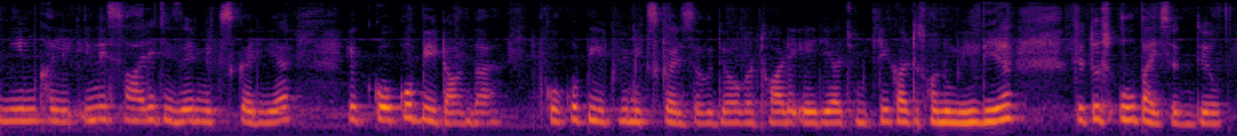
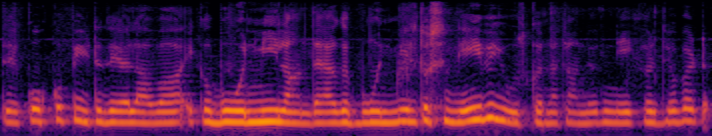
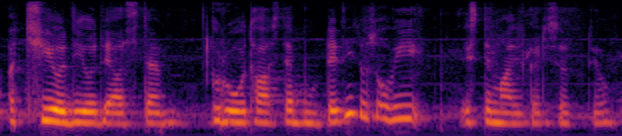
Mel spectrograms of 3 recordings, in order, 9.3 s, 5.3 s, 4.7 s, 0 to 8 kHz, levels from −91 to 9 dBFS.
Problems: none marked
